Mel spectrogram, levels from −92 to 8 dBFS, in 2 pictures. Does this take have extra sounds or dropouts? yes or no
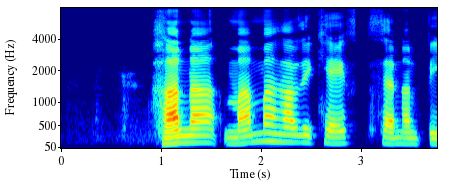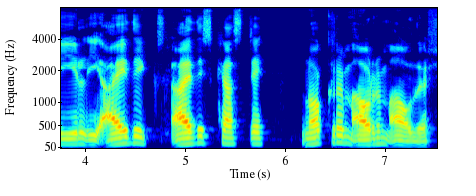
no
